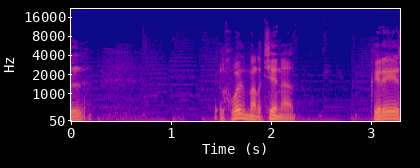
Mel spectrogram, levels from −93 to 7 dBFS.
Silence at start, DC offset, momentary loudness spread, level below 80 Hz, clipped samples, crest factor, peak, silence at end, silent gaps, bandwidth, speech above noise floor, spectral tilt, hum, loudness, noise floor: 0 s; under 0.1%; 21 LU; -54 dBFS; under 0.1%; 18 dB; -12 dBFS; 0 s; none; 11.5 kHz; 33 dB; -7 dB/octave; none; -29 LUFS; -59 dBFS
